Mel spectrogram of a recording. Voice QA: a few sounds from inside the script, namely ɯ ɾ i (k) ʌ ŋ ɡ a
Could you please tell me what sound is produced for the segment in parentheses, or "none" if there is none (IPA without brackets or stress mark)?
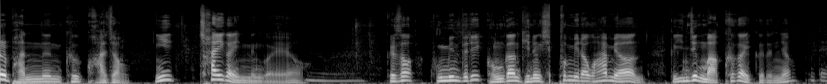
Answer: k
